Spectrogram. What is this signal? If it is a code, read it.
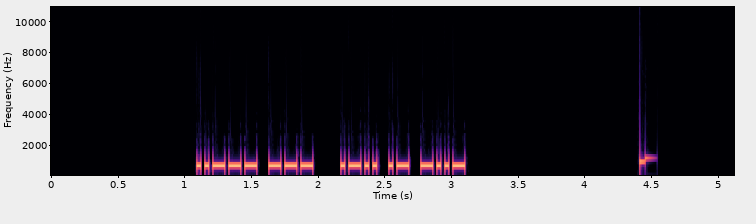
Morse code, heard as a keyed tone, about 38 wpm, 700 Hz. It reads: 2O LAX
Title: Winter Field Day Exchanges 40wpm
